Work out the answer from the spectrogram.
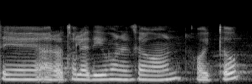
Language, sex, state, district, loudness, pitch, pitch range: Chakma, female, Tripura, Dhalai, -16 LUFS, 225 Hz, 220-250 Hz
